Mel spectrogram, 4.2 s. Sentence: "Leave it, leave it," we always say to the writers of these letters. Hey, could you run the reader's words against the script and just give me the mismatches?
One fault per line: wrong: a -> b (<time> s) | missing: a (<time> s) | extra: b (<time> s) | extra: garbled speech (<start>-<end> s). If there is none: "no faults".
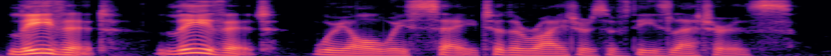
no faults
